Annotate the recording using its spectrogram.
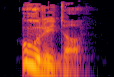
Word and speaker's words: urito: Thou shalt burn, urito. Why the difference in pronunciation? Fourth conjugation has a long I, and the third has a short I.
